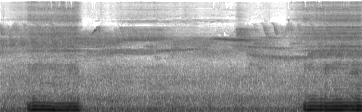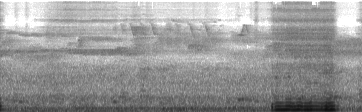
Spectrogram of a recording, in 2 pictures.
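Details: Pit bull snoring in a calm sleep on a porch: three low, droning snores, each about a second long, spaced roughly six seconds apart, with quiet outdoor background between them.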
